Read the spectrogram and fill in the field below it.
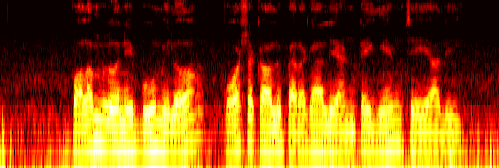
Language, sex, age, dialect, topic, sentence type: Telugu, male, 18-24, Central/Coastal, agriculture, question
